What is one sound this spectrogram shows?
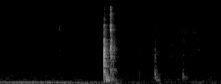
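A small block of wood knocks down onto a board.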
